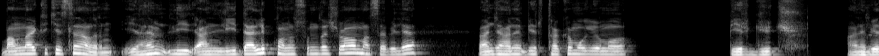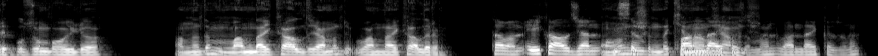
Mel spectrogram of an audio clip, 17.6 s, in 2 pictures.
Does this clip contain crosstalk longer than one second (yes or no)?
yes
